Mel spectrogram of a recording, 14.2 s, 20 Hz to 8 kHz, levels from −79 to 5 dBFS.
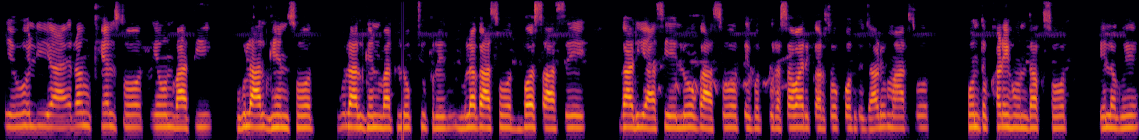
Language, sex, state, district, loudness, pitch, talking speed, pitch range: Halbi, female, Chhattisgarh, Bastar, -18 LUFS, 210 Hz, 165 wpm, 205-215 Hz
